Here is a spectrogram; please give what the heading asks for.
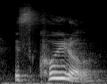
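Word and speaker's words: squirrel: Dash এই উচ্চারণটা হচ্ছে একটু একটু অন্যরকম আর কি, স্কৈরল এরকম আর কি উচ্চারণটা। স্কৈরল কথার মানে হচ্ছে তোমার কাঠবিড়ালি, ঠিক আছে, স্কৈরল।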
